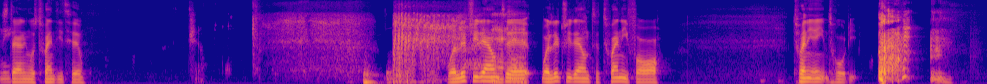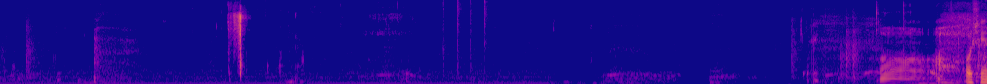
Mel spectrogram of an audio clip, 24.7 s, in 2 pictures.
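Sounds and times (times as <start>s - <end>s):
speech: 0.0s - 1.2s, 2.4s - 2.6s, 4.5s - 8.3s, 9.9s - 11.3s, 24.4s - 24.6s
blowing into a microphone: 3.2s - 6.1s.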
